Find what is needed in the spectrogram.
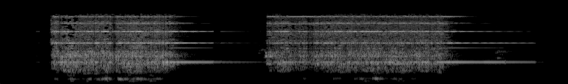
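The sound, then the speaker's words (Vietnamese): A doorbell rings repeatedly in two long, continuous bursts separated by a short gap. The bright, metallic ringing is loud and insistent, with nothing else heard around it. “Một loạt tiếng chuông cửa đáng ghét mãi không chịu tắt truyền vào trong tay.”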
